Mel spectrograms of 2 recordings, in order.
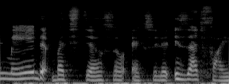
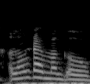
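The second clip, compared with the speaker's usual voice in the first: ordinary talk, nothing marked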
